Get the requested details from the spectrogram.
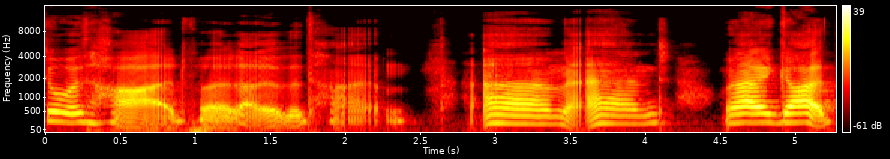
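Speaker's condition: Cerebral palsy, spastic quadriplegic

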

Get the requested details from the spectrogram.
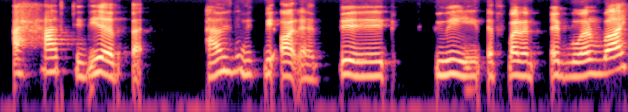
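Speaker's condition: Down syndrome; congenital, present from birth; difficulty speaking clearly, described as a big challenge in acting career

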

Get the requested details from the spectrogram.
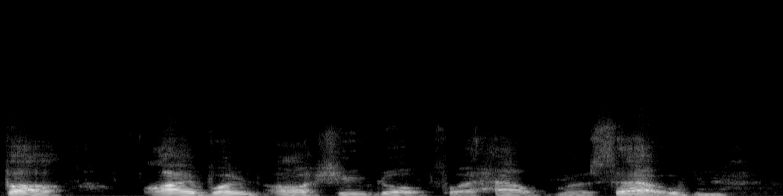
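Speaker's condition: Cerebral palsy; uses walking stick

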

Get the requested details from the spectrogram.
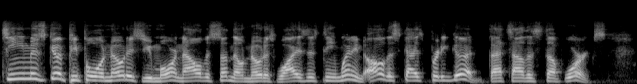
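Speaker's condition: No condition

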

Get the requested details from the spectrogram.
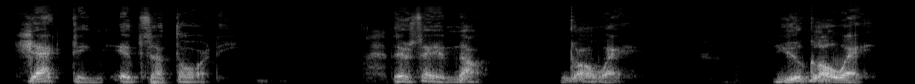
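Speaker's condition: Chronic voice problem; about 2 years of dry

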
